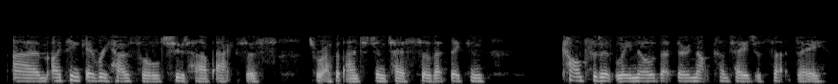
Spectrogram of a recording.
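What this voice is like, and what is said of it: Irish accent. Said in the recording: “Do I sense an Irish accent there? ... I can't get rid of the accent ... anybody with an Irish accent”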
